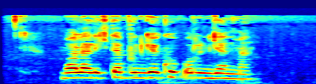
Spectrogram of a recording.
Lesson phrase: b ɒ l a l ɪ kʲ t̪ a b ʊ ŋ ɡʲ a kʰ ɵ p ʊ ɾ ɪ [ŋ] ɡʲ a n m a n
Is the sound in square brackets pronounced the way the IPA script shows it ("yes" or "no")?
yes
